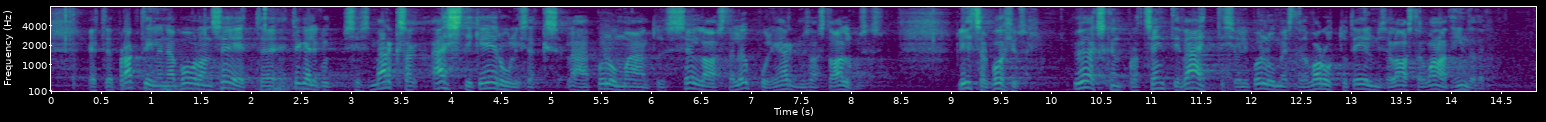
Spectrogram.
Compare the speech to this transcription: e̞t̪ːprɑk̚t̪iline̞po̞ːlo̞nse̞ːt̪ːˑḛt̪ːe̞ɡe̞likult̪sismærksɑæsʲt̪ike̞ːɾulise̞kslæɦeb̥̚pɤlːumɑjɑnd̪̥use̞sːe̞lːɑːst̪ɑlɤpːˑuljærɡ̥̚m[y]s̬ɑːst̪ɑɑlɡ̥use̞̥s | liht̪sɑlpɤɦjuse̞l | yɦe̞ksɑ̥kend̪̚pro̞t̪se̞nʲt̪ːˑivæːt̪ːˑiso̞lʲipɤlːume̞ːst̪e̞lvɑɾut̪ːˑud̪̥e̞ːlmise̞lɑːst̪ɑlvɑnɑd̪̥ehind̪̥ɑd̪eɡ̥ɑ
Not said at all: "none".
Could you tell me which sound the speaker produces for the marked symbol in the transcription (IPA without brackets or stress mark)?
i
